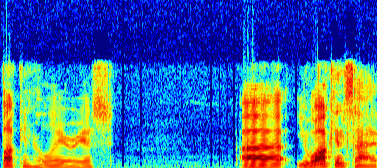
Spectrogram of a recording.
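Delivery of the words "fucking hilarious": dry, expressionless, flat deadpan monotone, no inflection, acted. Retelling how someone standing post answered a joke, mimicking a deadpan monotone. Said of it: "deadpan his monotone voice".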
